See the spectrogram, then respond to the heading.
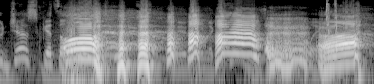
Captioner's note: laughs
